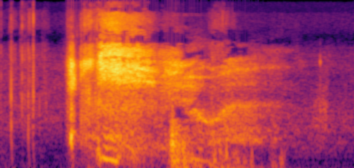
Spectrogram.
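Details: A sharp intake, then a forceful, partly stifled burst of air and voice from a person whose nose is tickly, amid sniffles and snorts in a small quiet room: single sneeze.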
